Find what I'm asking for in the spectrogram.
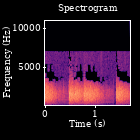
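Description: Shooting gallery gunshots from a gun held against the shoulder: three sharp, snappy cracks at uneven intervals, each trailing off in a short, hissy ringing decay, with no voices over them. One shot knocks the hat off a dummy target.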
